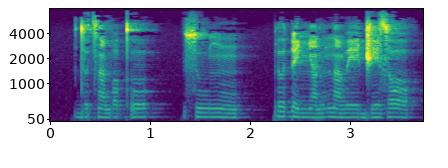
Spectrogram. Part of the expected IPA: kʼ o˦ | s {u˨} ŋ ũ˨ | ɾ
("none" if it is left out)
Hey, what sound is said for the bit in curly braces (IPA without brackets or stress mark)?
uː˨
